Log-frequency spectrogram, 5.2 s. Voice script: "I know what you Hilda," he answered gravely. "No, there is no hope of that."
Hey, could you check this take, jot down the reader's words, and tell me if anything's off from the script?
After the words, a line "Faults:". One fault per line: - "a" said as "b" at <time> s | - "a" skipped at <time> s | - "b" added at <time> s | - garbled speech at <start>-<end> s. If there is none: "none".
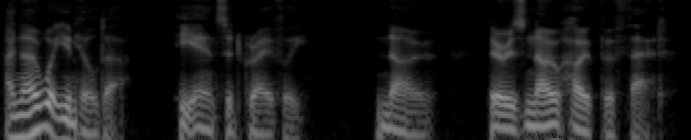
"I know what you Hilda," he answered gravely. "No, there is no hope of that."
Faults:
none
